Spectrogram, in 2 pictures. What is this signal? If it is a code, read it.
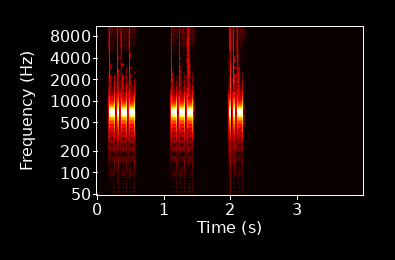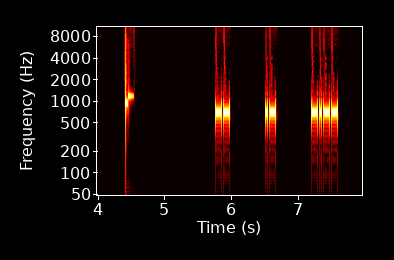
Morse code, heard as a keyed tone, about 40 wpm, spaced as for 14 wpm, 700 Hz. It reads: YOU MAY
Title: 6x Character Spacing - Top 500 Words - 40wpm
